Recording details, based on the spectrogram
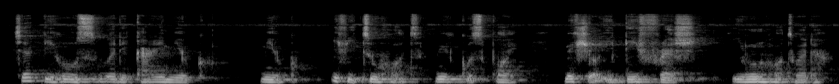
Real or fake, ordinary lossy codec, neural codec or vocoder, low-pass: fake; MP3, 64 kbps; vocoder, 44.1 kHz, 128 mel bands every 256 samples, BigVGAN v2; 10.8 kHz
